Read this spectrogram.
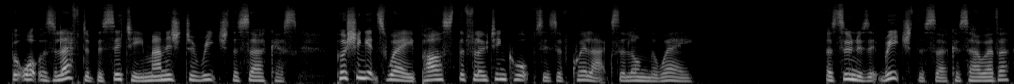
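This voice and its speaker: A woman's voice: medium pitch, dry recording, studio quality. A woman reading an adventure story as narrator, in a dramatic scripted storytelling style.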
